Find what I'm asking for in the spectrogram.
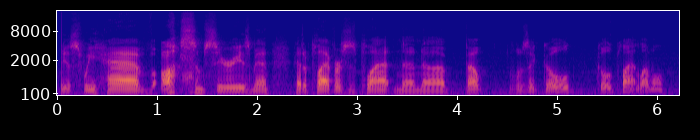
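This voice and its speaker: A man co-casting a live video game match, enthusiastic and quick to laugh. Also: mid-range voice, creaky. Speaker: esports co-caster.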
